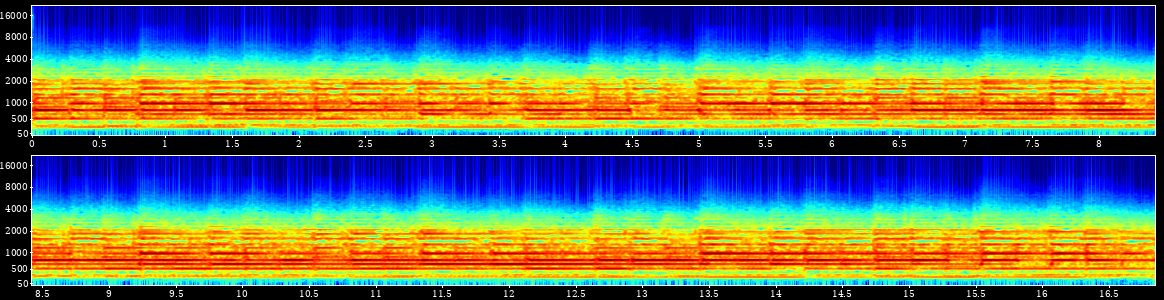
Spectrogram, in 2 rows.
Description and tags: Indie Pop Guitar Loop Delay [114bpm] [C Major]
electric, free, guitar, indie, loop, melodic, pop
